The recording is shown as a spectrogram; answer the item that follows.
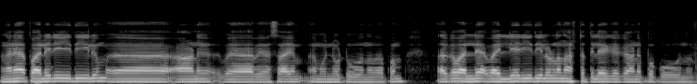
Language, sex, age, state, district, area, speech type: Malayalam, male, 30-45, Kerala, Kozhikode, urban, spontaneous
